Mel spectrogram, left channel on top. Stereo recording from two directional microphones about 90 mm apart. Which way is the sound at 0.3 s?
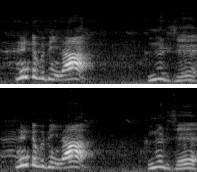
15° right (ahead or behind).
